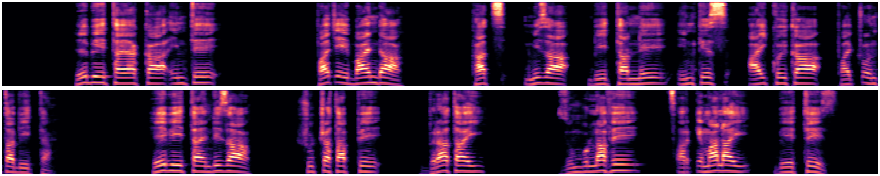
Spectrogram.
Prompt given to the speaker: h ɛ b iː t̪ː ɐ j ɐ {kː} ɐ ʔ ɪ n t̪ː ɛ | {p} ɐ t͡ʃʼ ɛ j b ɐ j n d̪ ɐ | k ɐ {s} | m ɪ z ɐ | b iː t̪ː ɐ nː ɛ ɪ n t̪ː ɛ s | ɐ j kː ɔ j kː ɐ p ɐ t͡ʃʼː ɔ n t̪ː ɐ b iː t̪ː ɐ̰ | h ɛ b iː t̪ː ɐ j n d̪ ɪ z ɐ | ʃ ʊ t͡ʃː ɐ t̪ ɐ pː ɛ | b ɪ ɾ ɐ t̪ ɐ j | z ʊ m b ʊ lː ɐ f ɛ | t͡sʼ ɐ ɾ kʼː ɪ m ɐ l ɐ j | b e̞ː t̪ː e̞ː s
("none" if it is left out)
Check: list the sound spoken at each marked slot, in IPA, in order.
kː, p, t͡s

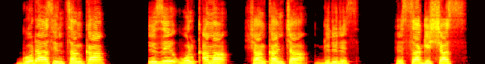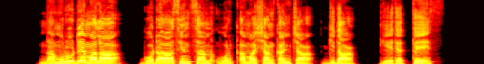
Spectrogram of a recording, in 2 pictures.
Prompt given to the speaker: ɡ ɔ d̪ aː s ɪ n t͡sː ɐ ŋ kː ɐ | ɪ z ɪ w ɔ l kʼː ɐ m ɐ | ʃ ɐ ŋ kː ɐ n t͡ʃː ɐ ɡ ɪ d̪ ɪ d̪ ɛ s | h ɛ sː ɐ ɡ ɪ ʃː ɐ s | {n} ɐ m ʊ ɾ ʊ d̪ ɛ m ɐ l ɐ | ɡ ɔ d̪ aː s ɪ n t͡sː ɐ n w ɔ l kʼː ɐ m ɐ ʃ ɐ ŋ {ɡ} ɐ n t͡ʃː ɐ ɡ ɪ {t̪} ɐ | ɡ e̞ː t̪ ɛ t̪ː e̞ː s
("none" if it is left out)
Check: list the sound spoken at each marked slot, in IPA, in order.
n, k, d̪

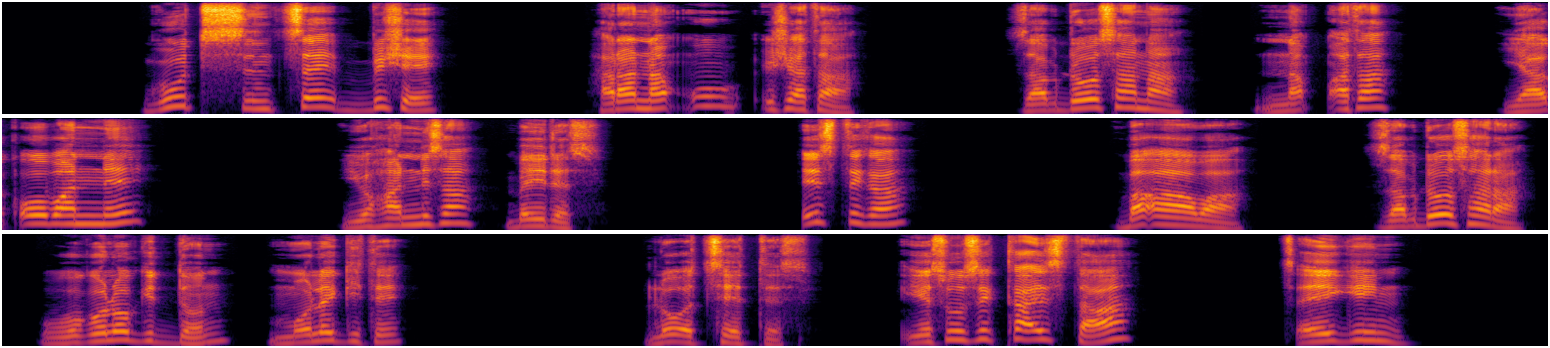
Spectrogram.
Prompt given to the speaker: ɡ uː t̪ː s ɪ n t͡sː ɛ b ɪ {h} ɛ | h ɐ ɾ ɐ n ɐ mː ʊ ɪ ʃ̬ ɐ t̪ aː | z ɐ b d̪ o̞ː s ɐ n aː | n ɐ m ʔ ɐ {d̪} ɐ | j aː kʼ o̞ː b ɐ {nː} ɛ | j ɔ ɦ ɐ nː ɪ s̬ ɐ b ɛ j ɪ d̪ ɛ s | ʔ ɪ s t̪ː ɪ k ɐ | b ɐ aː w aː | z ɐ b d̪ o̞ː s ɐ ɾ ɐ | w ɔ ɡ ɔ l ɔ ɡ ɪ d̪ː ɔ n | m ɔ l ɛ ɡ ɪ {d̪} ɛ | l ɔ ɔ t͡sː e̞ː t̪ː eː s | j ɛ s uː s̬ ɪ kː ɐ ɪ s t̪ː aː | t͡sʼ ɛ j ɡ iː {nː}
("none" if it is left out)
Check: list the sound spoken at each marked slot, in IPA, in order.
ʃ, t̪, nː, t̪, n

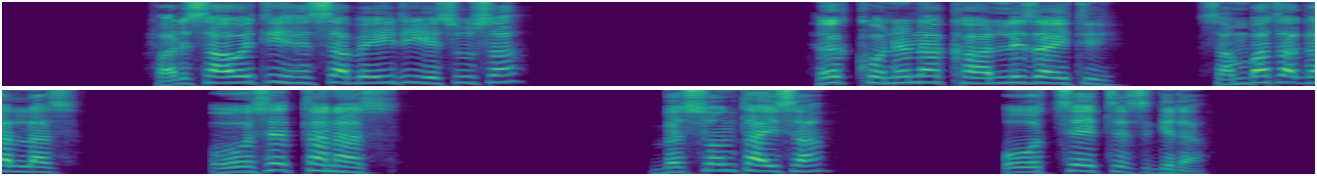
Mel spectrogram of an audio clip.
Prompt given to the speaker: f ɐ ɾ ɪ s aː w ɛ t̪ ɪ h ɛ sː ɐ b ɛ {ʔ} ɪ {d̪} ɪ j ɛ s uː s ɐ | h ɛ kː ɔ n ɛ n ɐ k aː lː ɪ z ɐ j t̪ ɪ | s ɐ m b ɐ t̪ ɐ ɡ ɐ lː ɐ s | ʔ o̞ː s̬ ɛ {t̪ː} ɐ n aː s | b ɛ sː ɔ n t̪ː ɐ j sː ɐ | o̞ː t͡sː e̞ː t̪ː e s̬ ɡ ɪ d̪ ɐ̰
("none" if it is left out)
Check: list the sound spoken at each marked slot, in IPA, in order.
ʔ, d̪, t̪ː

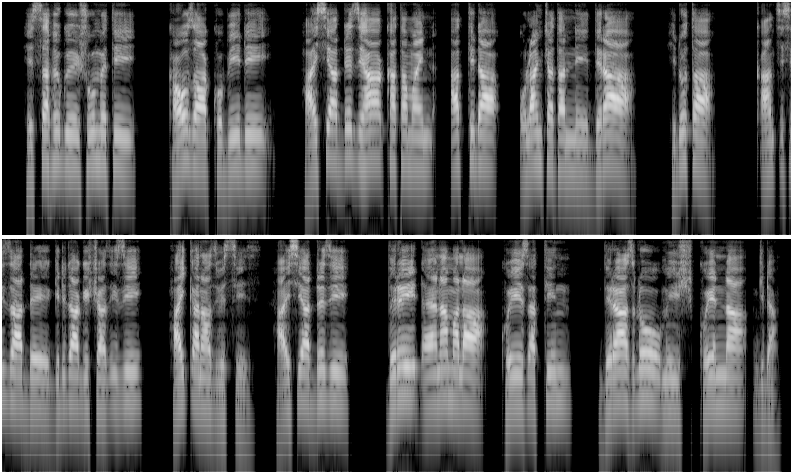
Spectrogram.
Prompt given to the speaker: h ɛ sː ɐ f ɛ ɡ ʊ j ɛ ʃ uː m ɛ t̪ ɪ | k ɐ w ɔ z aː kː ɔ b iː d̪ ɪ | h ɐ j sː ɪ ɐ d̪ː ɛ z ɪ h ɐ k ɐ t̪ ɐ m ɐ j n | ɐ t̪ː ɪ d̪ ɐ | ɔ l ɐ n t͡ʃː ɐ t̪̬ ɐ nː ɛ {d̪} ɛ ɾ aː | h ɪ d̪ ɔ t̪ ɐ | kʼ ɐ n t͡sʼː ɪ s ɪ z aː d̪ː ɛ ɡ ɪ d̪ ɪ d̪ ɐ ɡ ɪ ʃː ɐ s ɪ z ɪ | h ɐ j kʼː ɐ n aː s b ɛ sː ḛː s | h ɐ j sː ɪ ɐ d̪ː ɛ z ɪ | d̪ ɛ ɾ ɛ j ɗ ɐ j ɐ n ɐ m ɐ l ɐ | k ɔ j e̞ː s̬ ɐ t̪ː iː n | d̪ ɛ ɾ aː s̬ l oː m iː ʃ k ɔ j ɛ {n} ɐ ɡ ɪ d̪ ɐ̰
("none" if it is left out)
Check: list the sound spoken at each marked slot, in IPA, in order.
d̪, nː

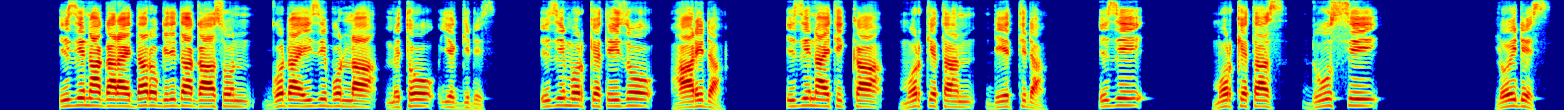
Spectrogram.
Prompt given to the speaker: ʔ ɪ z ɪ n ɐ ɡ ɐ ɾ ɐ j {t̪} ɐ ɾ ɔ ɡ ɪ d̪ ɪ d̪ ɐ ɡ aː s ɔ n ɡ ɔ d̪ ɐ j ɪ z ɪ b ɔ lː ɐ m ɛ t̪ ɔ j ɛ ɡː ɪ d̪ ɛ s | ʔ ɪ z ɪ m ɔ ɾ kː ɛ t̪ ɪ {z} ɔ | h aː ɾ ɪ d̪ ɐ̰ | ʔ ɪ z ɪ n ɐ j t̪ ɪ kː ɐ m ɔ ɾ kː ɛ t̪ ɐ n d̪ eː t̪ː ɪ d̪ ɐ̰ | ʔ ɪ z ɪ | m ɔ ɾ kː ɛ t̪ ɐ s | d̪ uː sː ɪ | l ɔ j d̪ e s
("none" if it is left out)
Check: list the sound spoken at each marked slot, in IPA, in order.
d̪, z

